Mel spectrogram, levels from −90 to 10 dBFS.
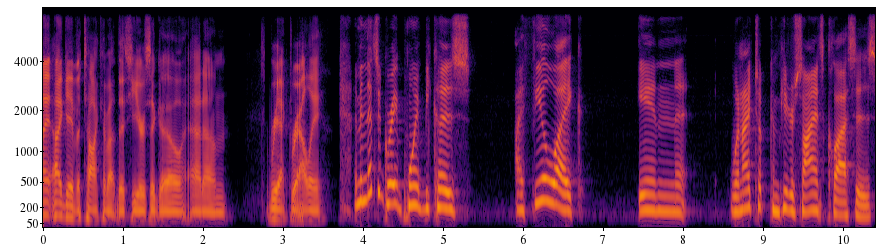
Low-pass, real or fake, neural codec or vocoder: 7.2 kHz; real; none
